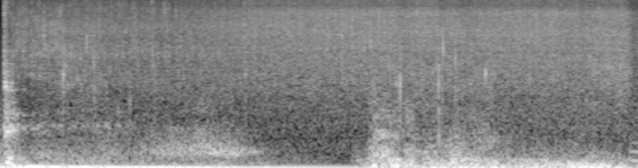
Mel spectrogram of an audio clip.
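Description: Whole herb-stuffed fish and corn sizzling on a hot gas grill over open flames, a steady crackling hiss, with a deep low rumble under it for roughly the first two and a half seconds.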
